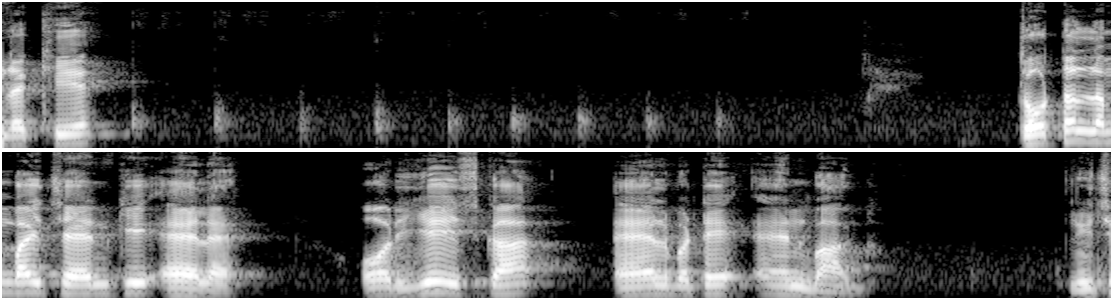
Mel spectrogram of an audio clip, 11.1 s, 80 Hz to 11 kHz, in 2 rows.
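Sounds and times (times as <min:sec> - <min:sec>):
pen tapping: 0:00.6 - 0:03.8
pen strokes on writing board: 0:00.6 - 0:04.0.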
